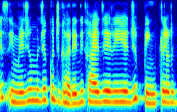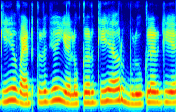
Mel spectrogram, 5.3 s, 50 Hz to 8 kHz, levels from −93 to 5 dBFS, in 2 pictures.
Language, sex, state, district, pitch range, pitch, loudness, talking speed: Hindi, female, Chhattisgarh, Jashpur, 230-265 Hz, 240 Hz, -16 LUFS, 315 wpm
